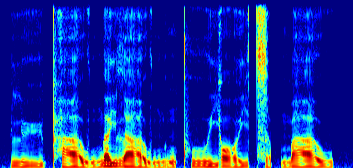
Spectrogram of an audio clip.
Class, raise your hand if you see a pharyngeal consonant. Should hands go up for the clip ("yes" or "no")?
no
